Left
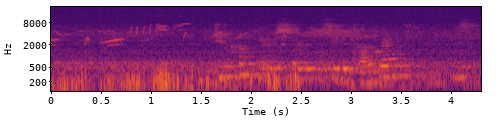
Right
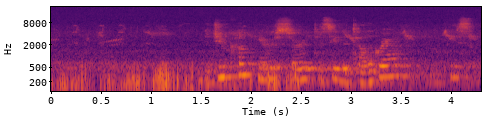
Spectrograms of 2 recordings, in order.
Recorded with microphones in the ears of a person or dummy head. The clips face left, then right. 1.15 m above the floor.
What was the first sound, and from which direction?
A woman speaking, 85° right.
